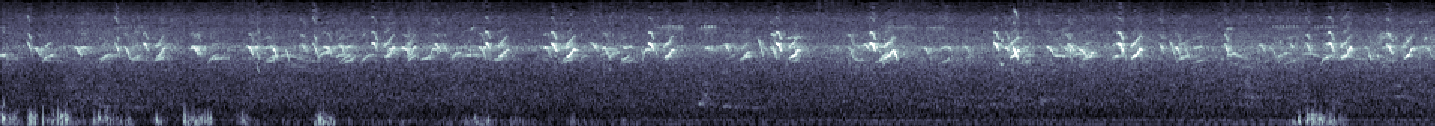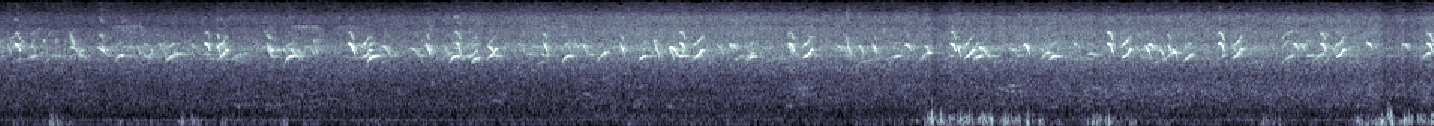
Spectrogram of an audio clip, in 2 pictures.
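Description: Small birds chirping repeatedly in quick, short high notes, with low gusty rumbles now and then near the start, about halfway and toward the end.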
